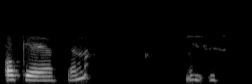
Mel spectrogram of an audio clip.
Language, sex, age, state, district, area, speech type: Assamese, female, 30-45, Assam, Dibrugarh, rural, conversation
